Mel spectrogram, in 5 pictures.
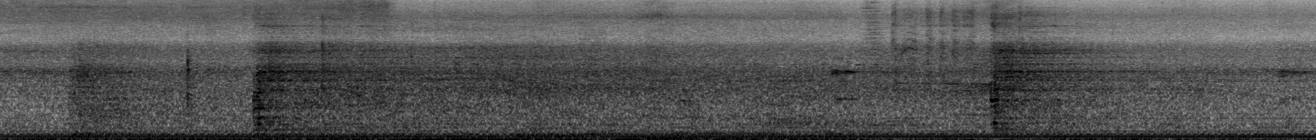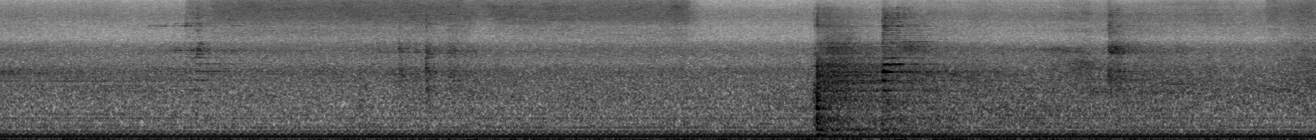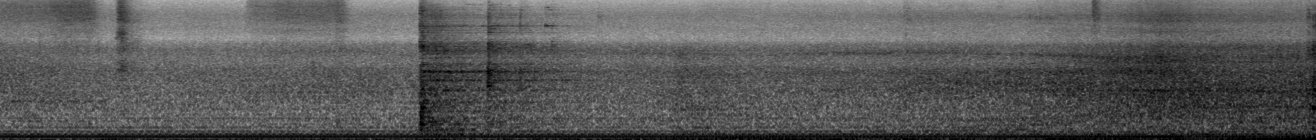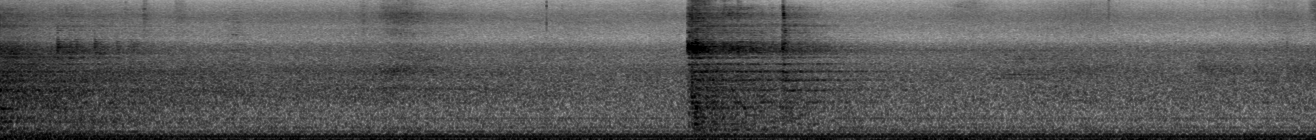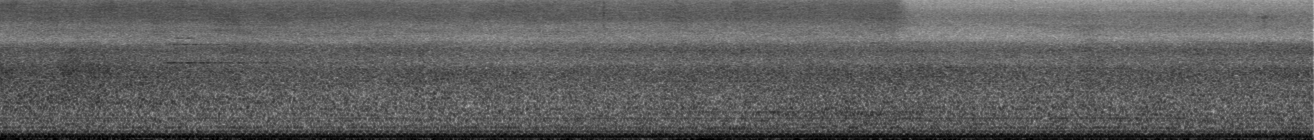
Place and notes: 內埤路, Su'ao Township - walking on the Road
walking on the Road, Traffic Sound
